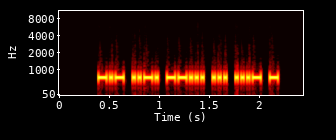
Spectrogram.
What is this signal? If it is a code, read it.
Morse code, heard as a keyed tone, about 45 wpm, 700 Hz. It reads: KF7SVT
